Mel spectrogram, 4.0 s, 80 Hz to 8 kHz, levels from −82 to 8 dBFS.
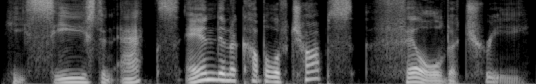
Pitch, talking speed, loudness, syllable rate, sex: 135 Hz, 195 wpm, -19 LUFS, 4.6 syllables/s, male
